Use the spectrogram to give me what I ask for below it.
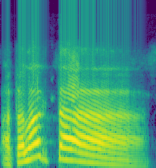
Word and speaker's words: Atalanta: Atalanta. That's how you need to say it. Atalanta! I told you guys 2 hours ago. 2 hours before, I told you guys, Atalanta, we're gonna get them.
